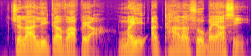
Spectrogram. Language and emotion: Urdu, neutral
